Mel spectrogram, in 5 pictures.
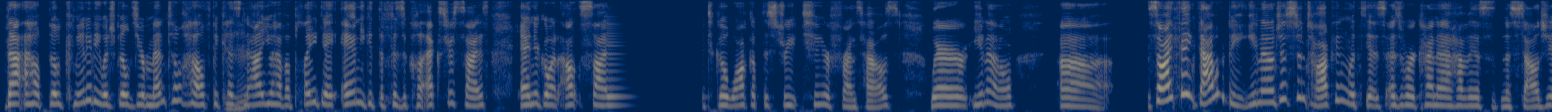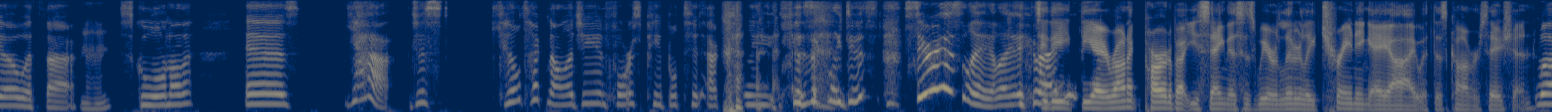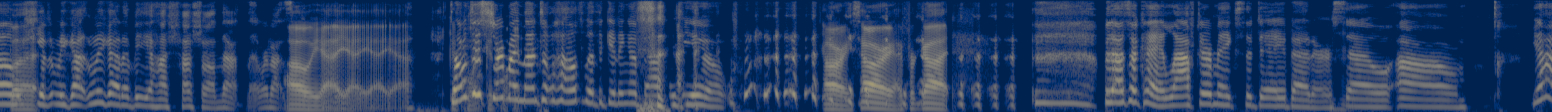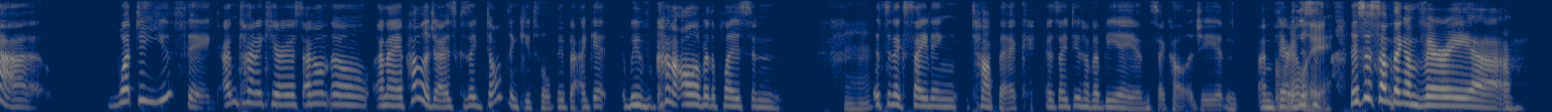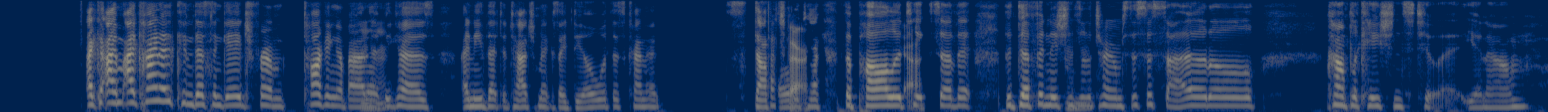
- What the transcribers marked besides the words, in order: laugh; laughing while speaking: "physically"; laughing while speaking: "Like"; other background noise; unintelligible speech; laugh; laugh; tongue click
- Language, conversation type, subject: English, unstructured, How can communities better support mental health?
